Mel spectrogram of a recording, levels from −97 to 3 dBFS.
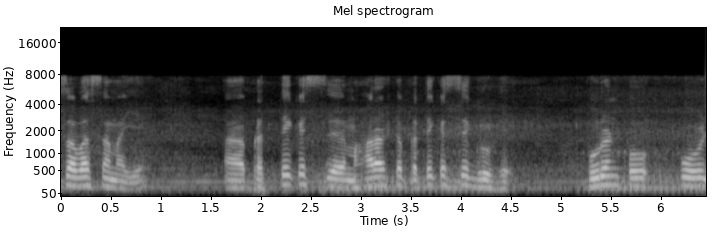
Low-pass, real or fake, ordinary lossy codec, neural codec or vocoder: none; real; none; none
